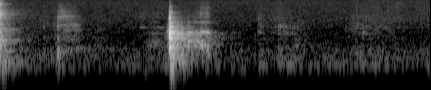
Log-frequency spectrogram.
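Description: Sharp clinks of glass and wire as the bail clasp of a swing-top glass jar is released and its glass lid swung back onto the tiled counter: a click at the start and a louder clink just under a second in, with a brief ring.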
